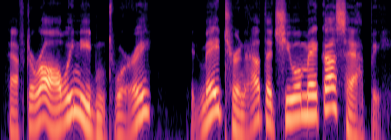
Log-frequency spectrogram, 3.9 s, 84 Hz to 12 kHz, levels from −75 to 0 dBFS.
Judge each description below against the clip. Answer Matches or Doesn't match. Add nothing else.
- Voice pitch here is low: Doesn't match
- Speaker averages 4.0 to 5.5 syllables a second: Matches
